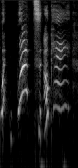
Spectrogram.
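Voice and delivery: very high, loud, baffled squeak.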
